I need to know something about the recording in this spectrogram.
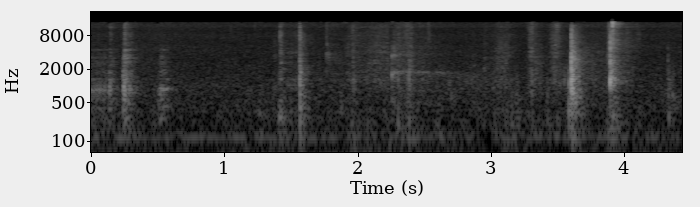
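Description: Light clicks and taps of metal folding knives being handled and set down among others on a table, a few scattered strikes with a sharper pair near the end.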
